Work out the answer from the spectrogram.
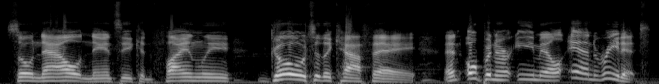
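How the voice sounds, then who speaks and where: Male walkthrough host, higher-pitched, highly animated, playful, theatrical, casual commentary, dry recording. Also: slow pace, clear, resonant tone, no room sound. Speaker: video game walkthrough host.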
